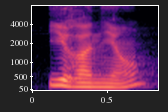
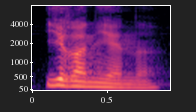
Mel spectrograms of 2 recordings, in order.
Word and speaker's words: iranienne: For example, a man is Iranien and a woman is Iranienne, okay?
